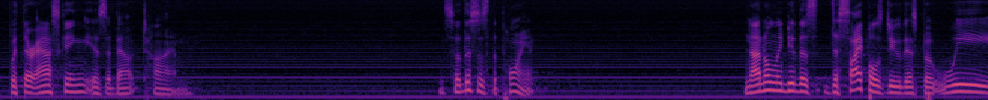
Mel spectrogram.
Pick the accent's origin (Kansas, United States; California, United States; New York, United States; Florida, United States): California, United States; Southern; I grew up in Southern California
